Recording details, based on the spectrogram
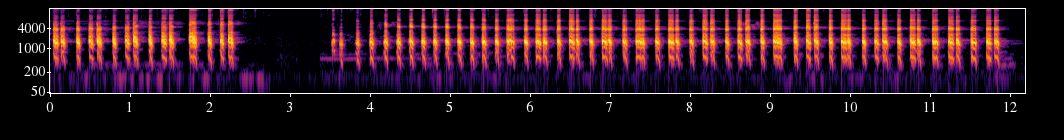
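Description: A chukar partridge gives a rapid, harsh clucking series, about two notes a second, stopping briefly and then resuming.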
